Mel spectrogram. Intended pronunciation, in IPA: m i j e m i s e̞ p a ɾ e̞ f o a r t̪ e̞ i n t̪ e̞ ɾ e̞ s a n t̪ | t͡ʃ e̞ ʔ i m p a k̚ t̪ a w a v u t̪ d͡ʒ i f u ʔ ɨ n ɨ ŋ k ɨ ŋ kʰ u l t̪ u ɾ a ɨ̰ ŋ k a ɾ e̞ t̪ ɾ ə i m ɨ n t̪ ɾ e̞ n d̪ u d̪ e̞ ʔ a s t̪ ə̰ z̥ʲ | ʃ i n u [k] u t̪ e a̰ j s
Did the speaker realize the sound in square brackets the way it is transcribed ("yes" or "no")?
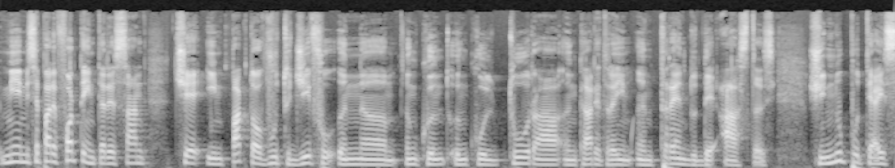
no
